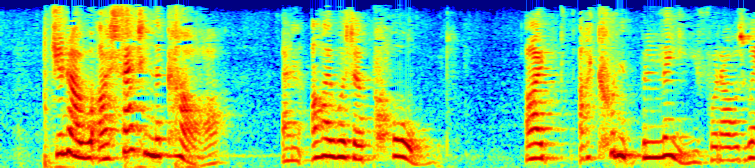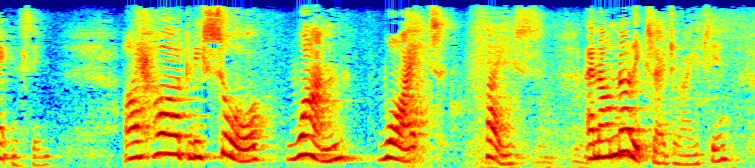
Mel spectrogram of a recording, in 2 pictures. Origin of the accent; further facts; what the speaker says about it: Catford, London, United Kingdom; also born or lived in Deptford; I come from Catford, Lewisham, Blackheath, and the radical change there is beyond belief.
